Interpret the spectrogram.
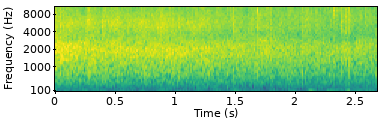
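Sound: loud audience applause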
